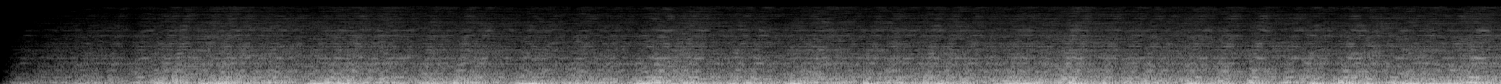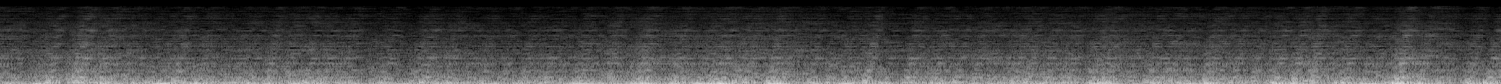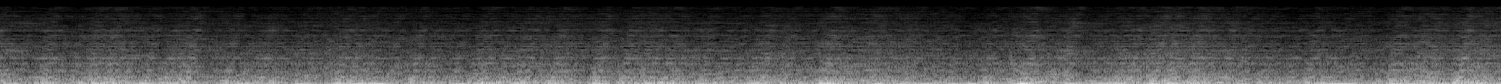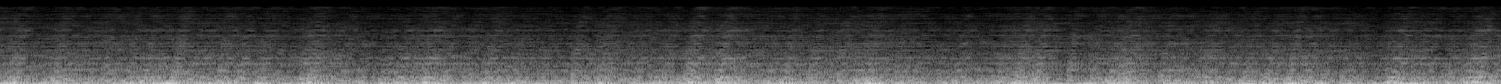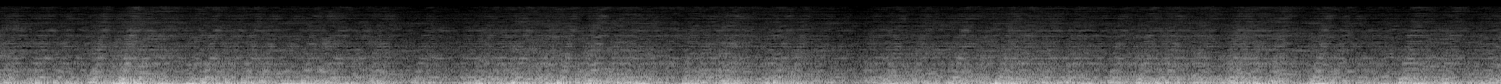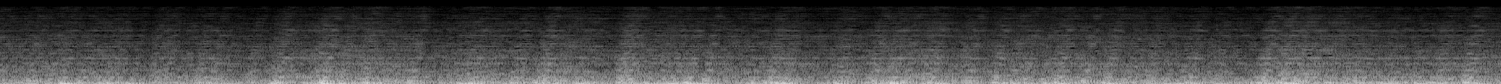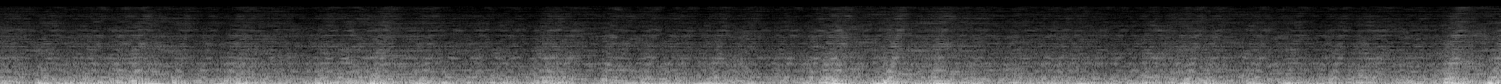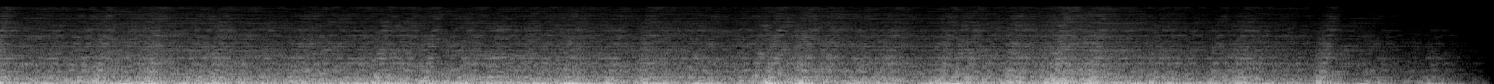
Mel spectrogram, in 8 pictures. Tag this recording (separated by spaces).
drone effect noise reaktor electronic soundscape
